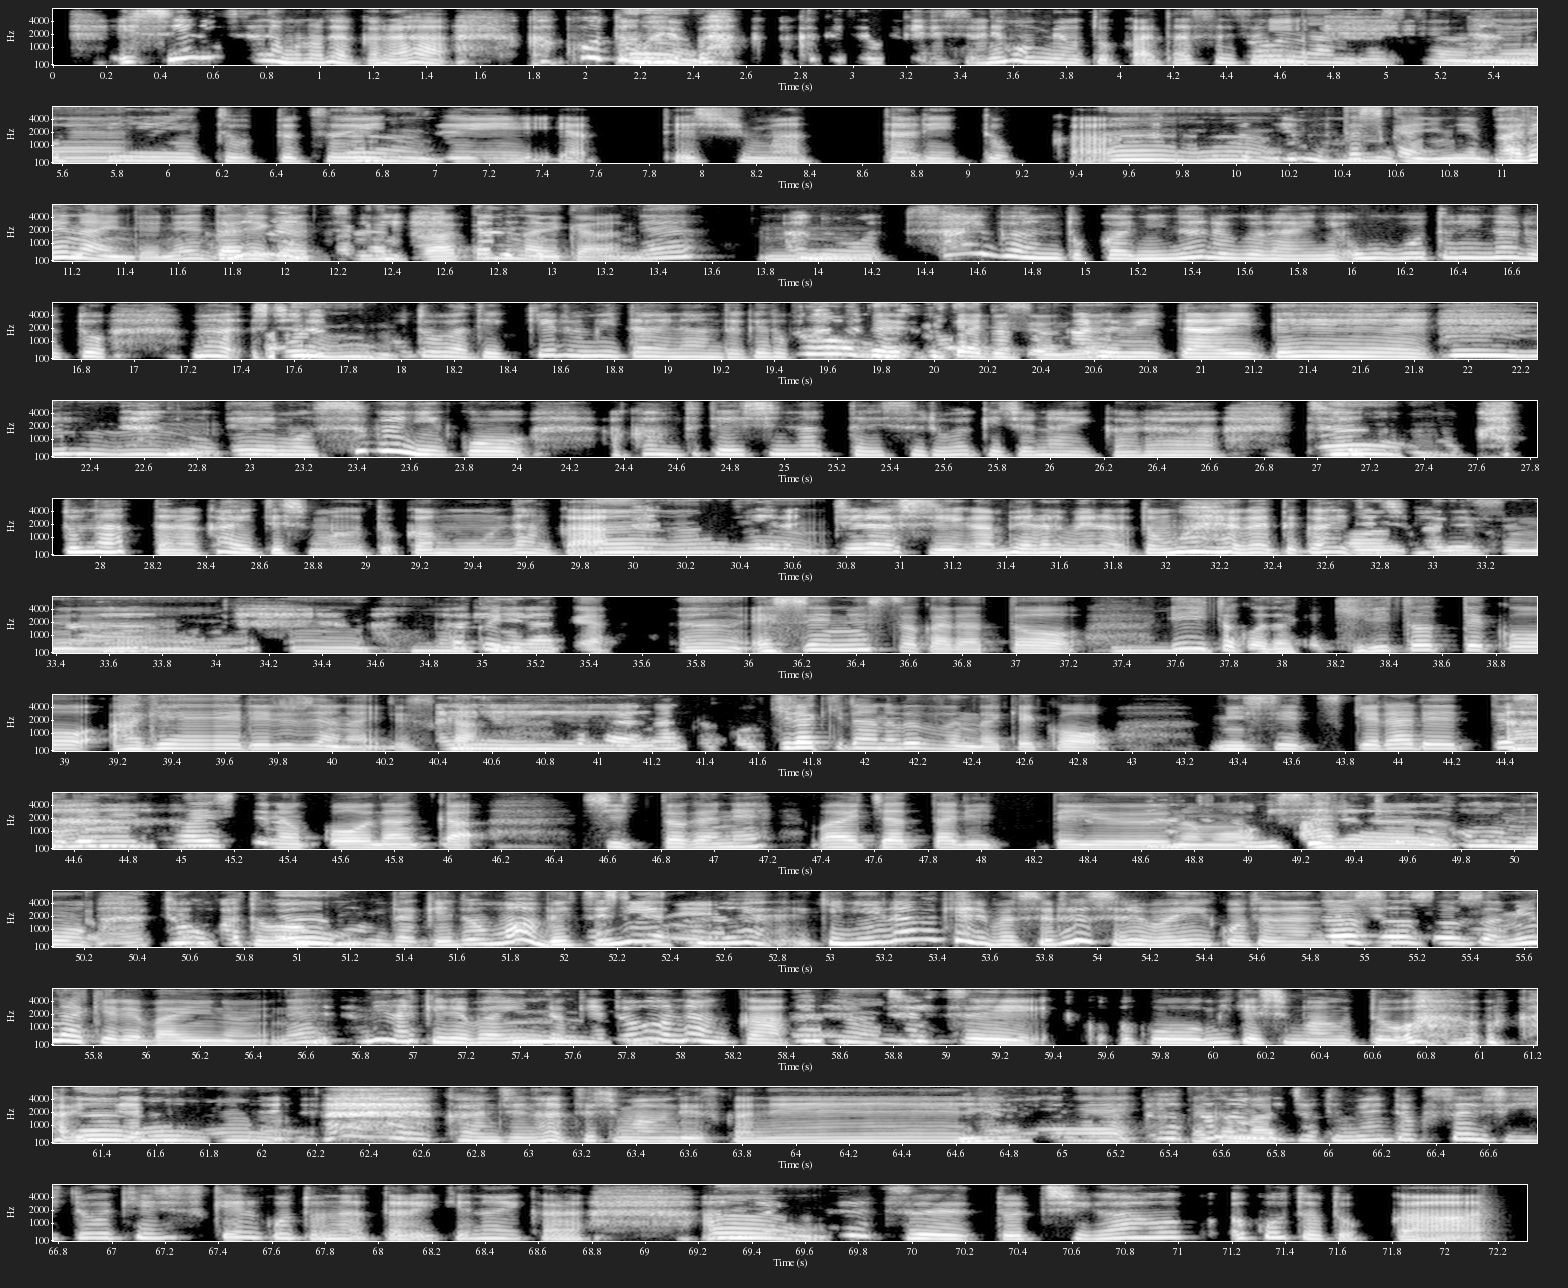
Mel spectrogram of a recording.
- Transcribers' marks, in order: distorted speech; other background noise; chuckle; unintelligible speech
- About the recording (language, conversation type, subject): Japanese, unstructured, SNSでの誹謗中傷はどのように防ぐべきだと思いますか？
